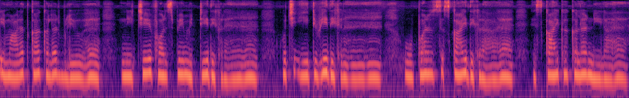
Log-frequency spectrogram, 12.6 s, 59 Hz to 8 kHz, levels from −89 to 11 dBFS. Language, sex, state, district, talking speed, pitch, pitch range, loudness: Hindi, female, Bihar, Lakhisarai, 135 wpm, 175 Hz, 160-190 Hz, -22 LUFS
